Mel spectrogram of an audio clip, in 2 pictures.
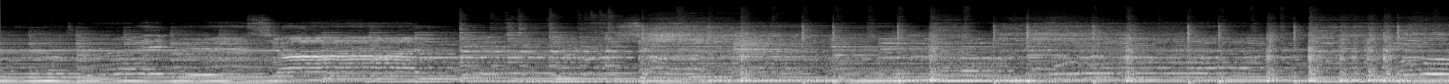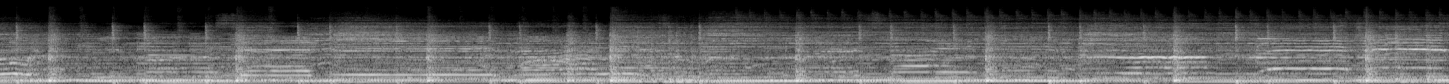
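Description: Metal band playing live: distorted electric guitar, bass and drums, with a melodic lead line moving over a held low bass note. The drumming grows busier about six seconds in.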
